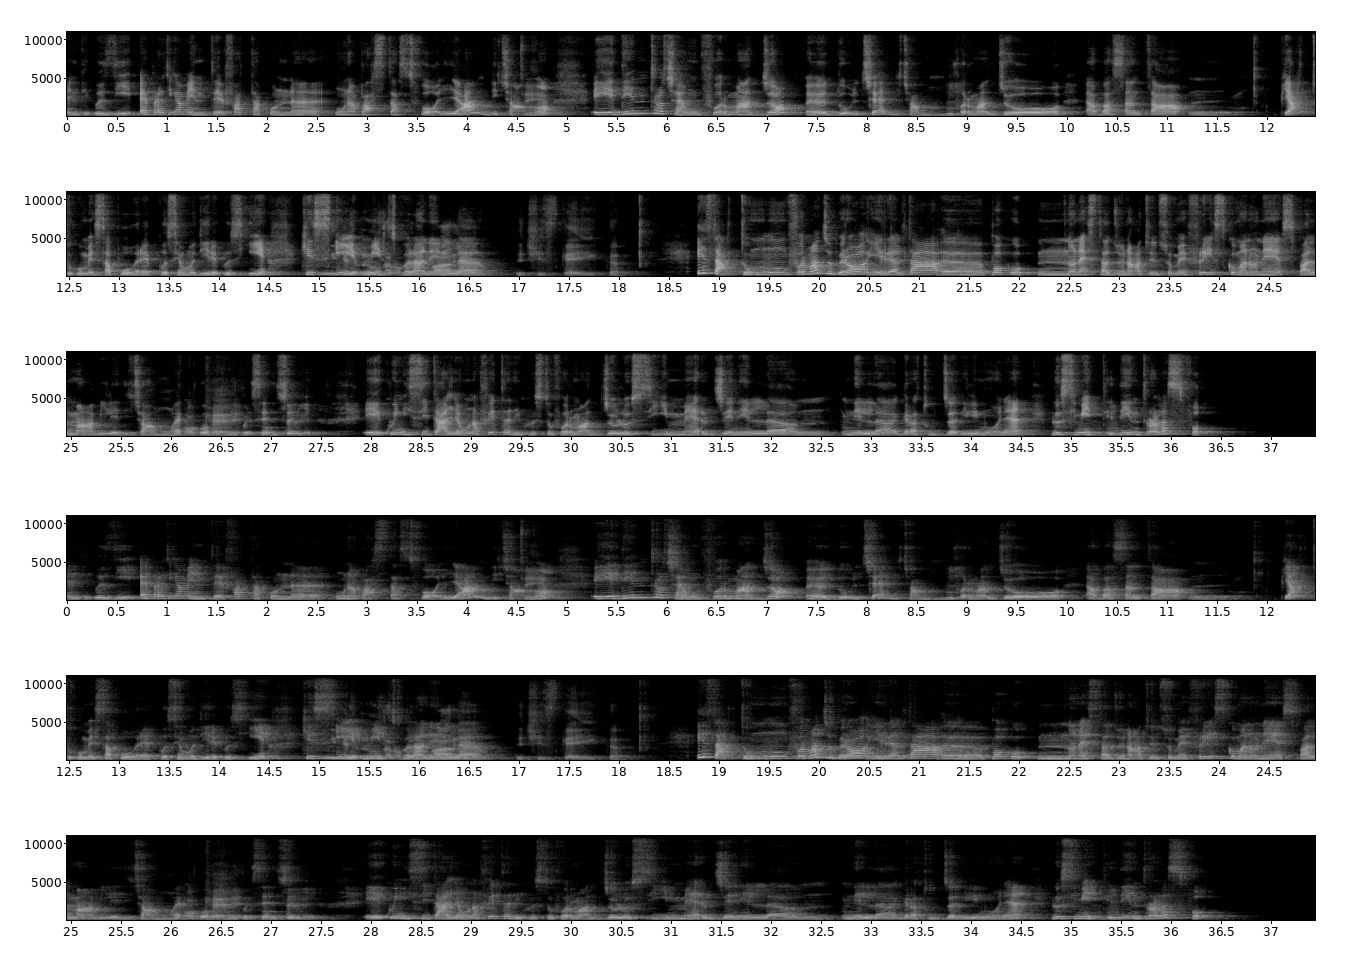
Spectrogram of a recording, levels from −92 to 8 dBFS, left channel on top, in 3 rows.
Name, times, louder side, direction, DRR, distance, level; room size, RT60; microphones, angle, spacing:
voice 1, 0.0-11.8 12.1-16.7 18.6-27.4 27.7-36.3, left 3 dB, 85° left, 9 dB, 1.7 m, -30 dB
voice 2, 15.1-16.6 17.0-18.0 26.1-27.4 35.2-35.5, left 1 dB, 15° left, 6 dB, 1.6 m, -39 dB
15.5 x 12.5 x 5.7 m, 0.67 s
head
